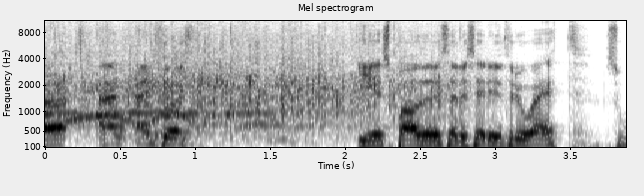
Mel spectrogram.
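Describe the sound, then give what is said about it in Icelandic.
A quick burst of hand clapping from a few people, fairly loud, with a man talking over it and continuing after the claps fade. “ég að klappa það já, ég- ég- bara smá klapp sko, það er pínu sögulegt”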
